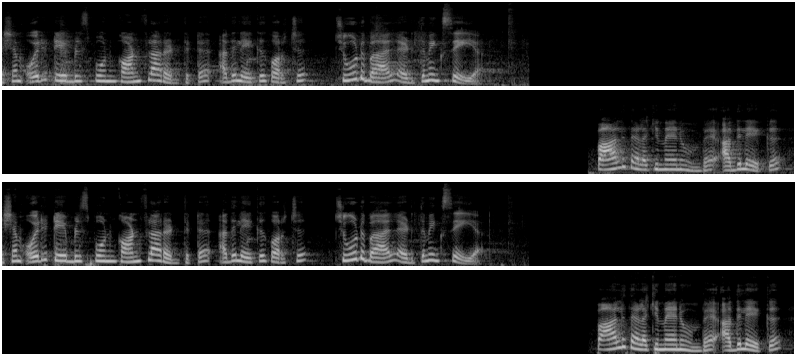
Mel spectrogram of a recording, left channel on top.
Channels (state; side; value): normal; both; correlation 0.45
